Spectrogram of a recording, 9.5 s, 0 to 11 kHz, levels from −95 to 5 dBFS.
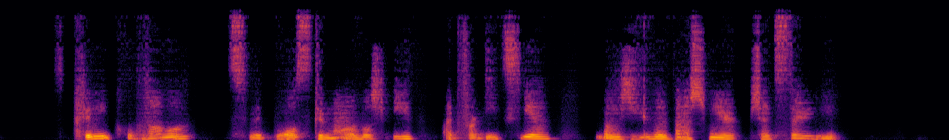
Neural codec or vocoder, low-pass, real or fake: codec, 44.1 kHz, 0.9 kbps, DAC; 9.9 kHz; fake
